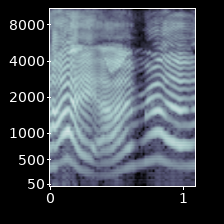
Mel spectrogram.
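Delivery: high, loud mock greeting. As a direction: belt out a cheery hello. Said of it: "She's like".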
